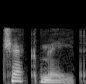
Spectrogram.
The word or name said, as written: checkmate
